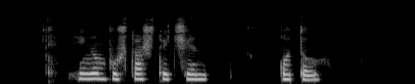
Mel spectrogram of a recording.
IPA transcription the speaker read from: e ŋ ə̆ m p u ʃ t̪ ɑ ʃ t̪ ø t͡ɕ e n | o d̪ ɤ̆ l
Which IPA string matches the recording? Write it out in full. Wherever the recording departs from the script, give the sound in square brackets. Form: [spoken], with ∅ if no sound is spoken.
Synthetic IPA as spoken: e ŋ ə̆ m p u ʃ t̪ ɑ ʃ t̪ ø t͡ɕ e n | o [t̪] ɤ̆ l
